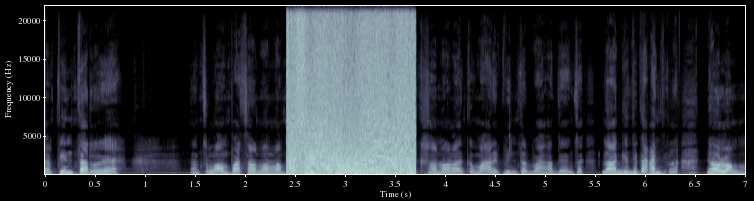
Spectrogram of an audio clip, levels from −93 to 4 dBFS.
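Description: From 2.42 to 3.71 s the speech turns into loud hiss: samples built from the wrong bytes, the low-order byte now dominating each value. The waveform fills densely, and the spectrogram shows flat broadband noise.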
